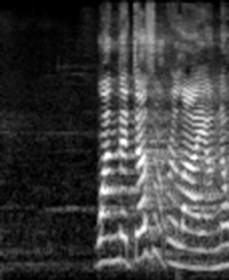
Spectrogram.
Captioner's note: none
